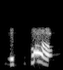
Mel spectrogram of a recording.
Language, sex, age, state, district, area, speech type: Maithili, female, 18-30, Bihar, Sitamarhi, rural, conversation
